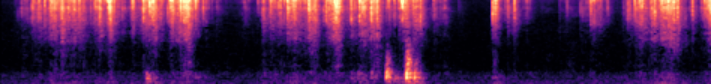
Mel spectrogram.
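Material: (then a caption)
Stone. Both hands rub, rake and shuffle a pile of small, smooth, solid river pebbles against each other on a black cloth. The result is quiet, bright rattling clicks and crunchy grinding that come in three long bursts with short silent pauses between them.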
